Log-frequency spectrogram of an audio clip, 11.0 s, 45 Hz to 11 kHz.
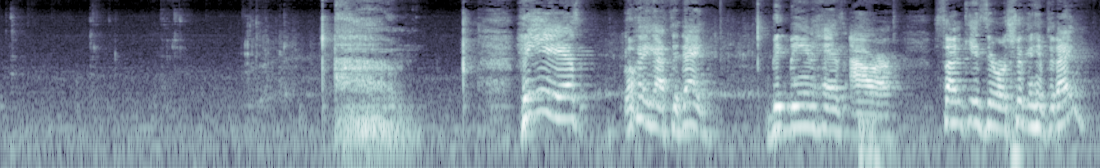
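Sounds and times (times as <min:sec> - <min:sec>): person gulping a drink: 0:00.0 - 0:07.7.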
